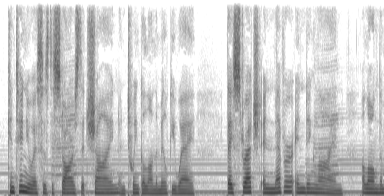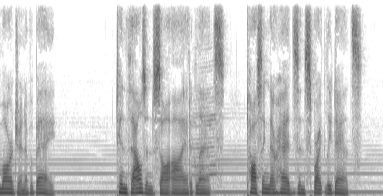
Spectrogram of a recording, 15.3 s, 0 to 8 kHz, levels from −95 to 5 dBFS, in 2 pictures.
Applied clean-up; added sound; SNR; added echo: none; Wind instrument, woodwind instrument; 20 dB; none.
